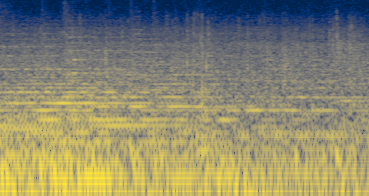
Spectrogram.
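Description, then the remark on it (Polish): Steady rain falls continuously in the mountains, a dense wash of patter on a hard surface with no voices, holding an even level throughout. “Deszcz w górach spowolnił poszukiwania, tymczasowo uziemiając flotę helikopterów ratunkowych”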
